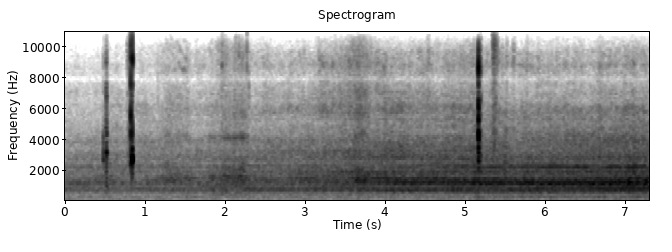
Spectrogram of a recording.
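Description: Two BB 75300 diesel locomotives approaching slowly at the head of a train, their engine and running noise growing steadily louder. A few brief sharp clicks come near the start and again about five seconds in.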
